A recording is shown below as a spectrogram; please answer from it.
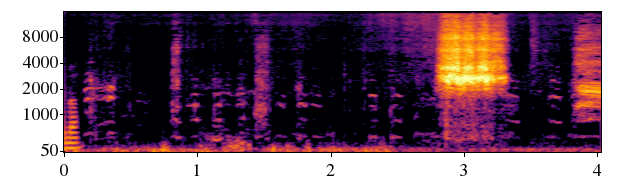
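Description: A chicken squawks once, briefly and harshly, about three seconds in, over faint yard noise.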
